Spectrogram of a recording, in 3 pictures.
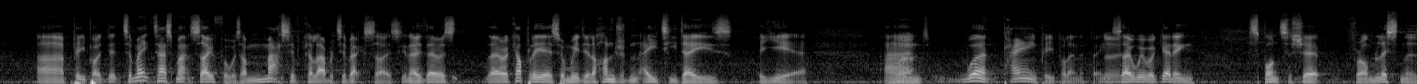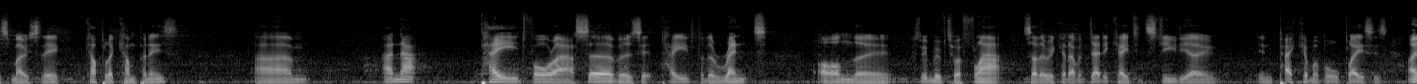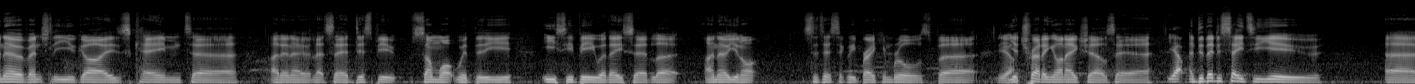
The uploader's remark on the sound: Recorded live from The Wheatsheaf Pub - Tooting.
